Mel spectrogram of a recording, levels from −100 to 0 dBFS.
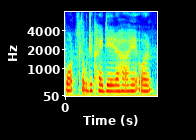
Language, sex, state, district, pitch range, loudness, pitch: Hindi, female, Arunachal Pradesh, Papum Pare, 210-220 Hz, -15 LUFS, 210 Hz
